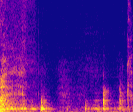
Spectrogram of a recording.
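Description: A small wooden block handled against a wooden panel: light, uneven rubbing and knocking of wood on wood.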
